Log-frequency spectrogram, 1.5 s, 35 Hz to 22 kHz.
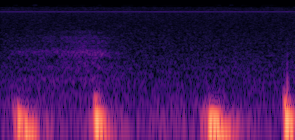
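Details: Adult heartbeat recorded on the left side of the chest: steady, soft, regular lub-dub at about 63 beats a minute, normal rhythm.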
